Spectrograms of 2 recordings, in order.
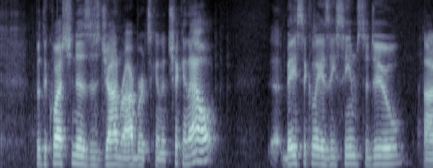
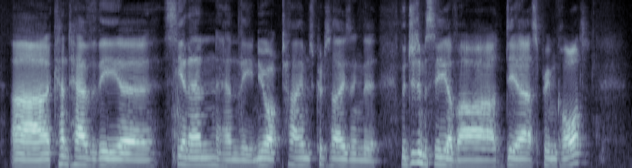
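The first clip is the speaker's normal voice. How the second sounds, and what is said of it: Imitates another person's voice. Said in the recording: “That was a nice impression.”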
